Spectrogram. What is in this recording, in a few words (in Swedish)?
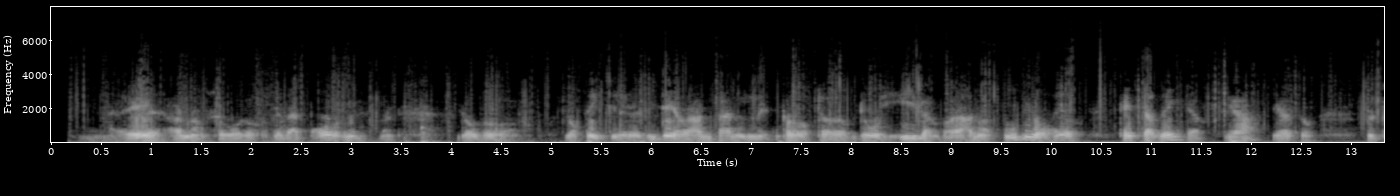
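Ausås Skåne, dialekter svenska sagor; Folkminnen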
